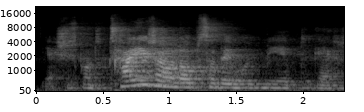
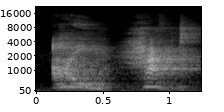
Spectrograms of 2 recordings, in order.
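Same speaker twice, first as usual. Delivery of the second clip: exclaimed; 3 semitones higher, 10 dB louder than usual. Acted. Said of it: "she exclaimed".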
